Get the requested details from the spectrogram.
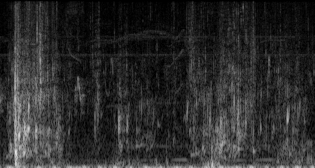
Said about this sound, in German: So, aber jetzt will ich doch mal weiter paddeln.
